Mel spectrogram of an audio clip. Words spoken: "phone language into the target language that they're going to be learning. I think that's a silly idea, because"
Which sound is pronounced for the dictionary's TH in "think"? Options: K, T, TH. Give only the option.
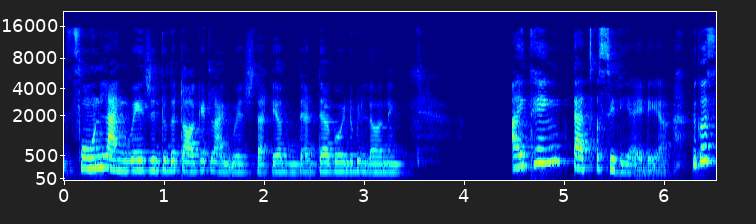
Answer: T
